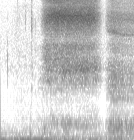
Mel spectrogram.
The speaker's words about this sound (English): He's breathing in. Here we go.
